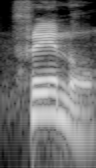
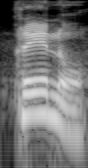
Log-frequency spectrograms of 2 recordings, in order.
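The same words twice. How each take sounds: The two takes are said the same way.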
